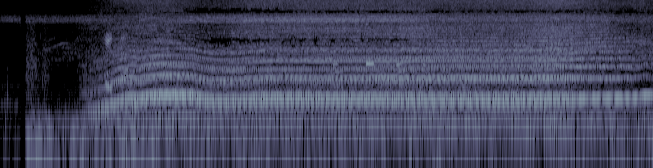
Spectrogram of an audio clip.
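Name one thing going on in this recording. A drone's propellers whine steadily overhead.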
